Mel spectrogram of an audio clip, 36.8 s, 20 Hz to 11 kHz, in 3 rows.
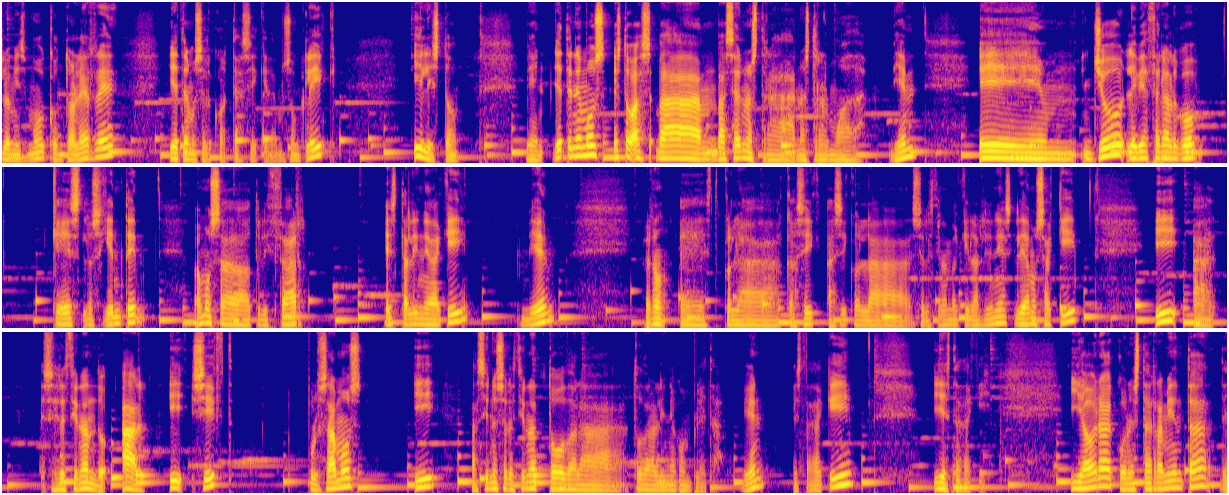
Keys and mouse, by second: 2.0 click, 3.5 middle click, 7.8 middle click, 11.2 middle click, 15.8 click, 16.3 right click, 21.0 click, 22.7 right click, 27.2 alt+shift+right click, 29.8 alt+shift+right click, 30.3 middle click, 32.6 middle click, 36.2 click.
